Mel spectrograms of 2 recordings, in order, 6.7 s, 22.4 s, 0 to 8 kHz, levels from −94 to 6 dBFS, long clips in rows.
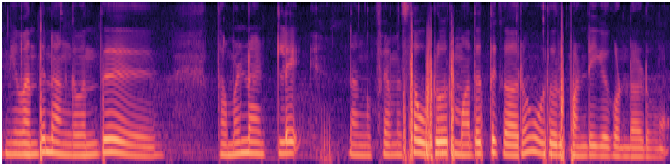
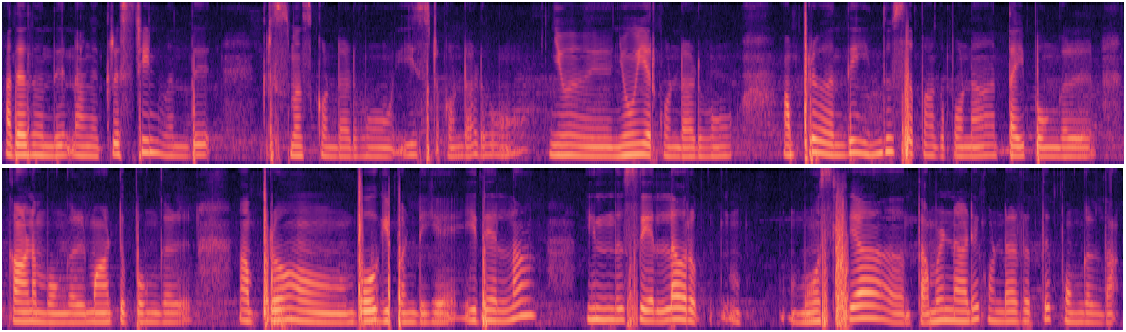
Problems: none marked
